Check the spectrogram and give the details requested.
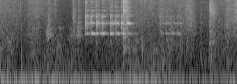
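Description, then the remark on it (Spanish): An electronic alarm rings in two short bursts of high, steady beeping tones, the second fainter, over a low rumbling background with no talking. “Puta la weá, está sonando una alarma.”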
